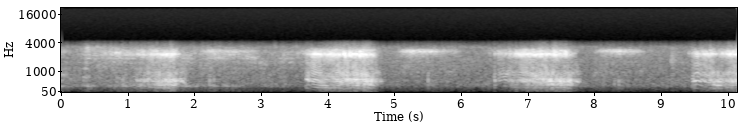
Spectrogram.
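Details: Man asleep in a hotel room after drinking to celebrate, real recording: loud rhythmic snores with each breath, rough fluttering on inhalation and softer exhalations, about 21 breaths a minute; snoring.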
